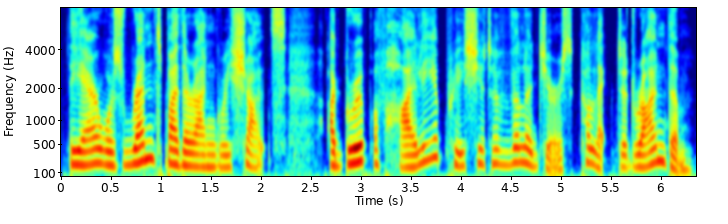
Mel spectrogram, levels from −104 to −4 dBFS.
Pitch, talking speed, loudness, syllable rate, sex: 190 Hz, 160 wpm, -22 LUFS, 4.8 syllables/s, female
